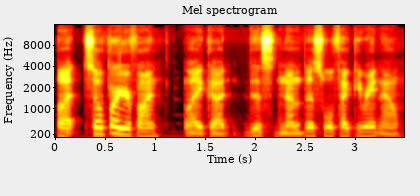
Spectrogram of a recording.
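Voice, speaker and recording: Man game-mastering in a halting, conversational way. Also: medium pitch, lively intonation, fairly bright tone. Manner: halting, conversational, prompting players. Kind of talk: improvised tabletop game narration and casual chat. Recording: music playing behind.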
